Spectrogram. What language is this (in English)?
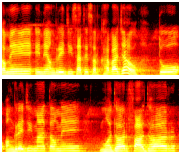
Gujarati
